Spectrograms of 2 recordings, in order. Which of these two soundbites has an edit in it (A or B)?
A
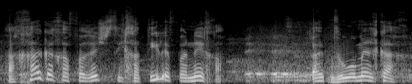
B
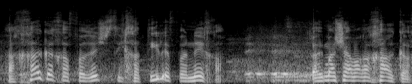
A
